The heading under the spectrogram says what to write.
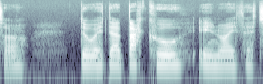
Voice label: "dacw", Welsh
